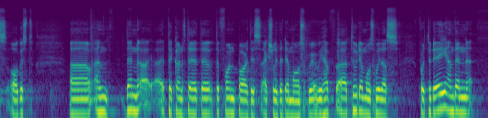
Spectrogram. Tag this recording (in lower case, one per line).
speech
